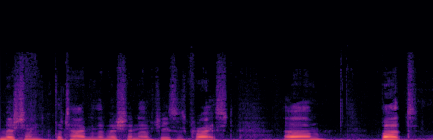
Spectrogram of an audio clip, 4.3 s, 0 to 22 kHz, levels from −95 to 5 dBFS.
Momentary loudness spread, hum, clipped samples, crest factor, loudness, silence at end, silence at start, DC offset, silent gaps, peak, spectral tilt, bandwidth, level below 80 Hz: 18 LU; none; under 0.1%; 20 dB; -37 LUFS; 0 s; 0 s; under 0.1%; none; -16 dBFS; -7 dB/octave; 12 kHz; -54 dBFS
